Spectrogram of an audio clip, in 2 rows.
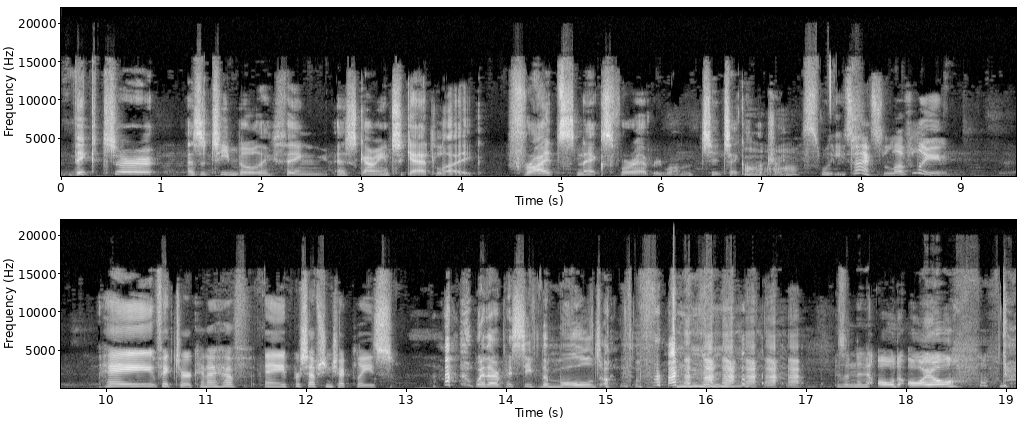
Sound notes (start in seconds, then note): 15.0 laughter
